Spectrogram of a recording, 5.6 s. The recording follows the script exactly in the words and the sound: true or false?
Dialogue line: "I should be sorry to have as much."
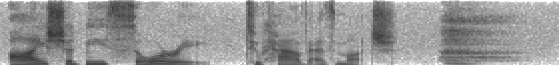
false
